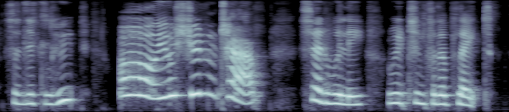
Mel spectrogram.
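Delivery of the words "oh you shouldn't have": high, cooing false modesty; pretend grandma. A narrator's reading. Willy as Grandma accepting cookies, falsely flattered. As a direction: coo it like a flattered granny.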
